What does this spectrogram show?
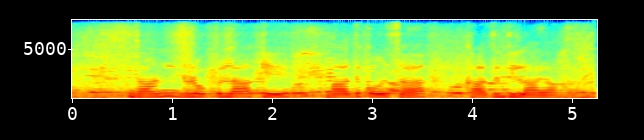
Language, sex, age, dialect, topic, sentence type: Bhojpuri, female, 18-24, Northern, agriculture, question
